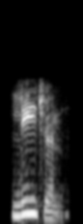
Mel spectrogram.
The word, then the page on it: legion: Indian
